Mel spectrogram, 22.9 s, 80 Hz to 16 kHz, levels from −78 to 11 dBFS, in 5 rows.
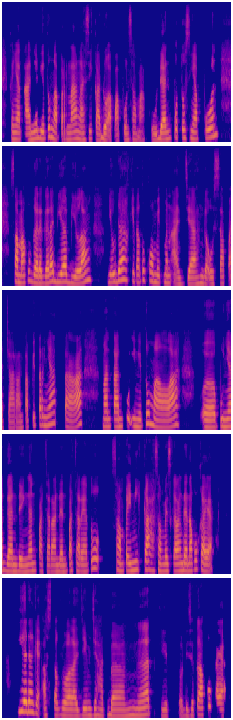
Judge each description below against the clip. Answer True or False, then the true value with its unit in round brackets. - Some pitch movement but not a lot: True (3.5 semitones)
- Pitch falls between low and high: True (180 Hz)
